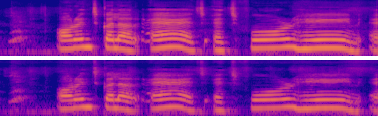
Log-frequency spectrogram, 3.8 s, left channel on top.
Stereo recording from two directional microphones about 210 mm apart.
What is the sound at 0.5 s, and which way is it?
Speech, 25° left (ahead or behind).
